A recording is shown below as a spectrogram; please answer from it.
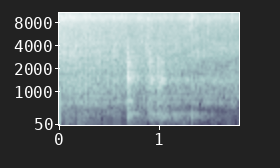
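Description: Onions dropped into hot oil with fennel seeds for a potato fry, a steady, fairly loud sizzle with a brief burst as they hit the pan.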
